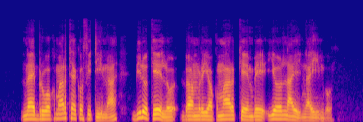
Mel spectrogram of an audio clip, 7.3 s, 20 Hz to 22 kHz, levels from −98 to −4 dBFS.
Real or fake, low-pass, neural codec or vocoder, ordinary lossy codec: fake; none; codec, 24 kHz, 0.9 kbps, WavTokenizer, medium speech release version 1; none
